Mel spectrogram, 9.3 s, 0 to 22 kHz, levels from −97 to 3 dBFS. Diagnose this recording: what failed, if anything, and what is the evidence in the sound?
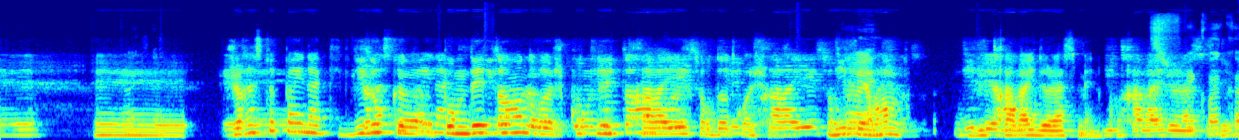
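A delayed copy of the speech trails it by 954 ms, in scraps at 0–0.34, 1.66–2.34, 2.64–3.41, 7.14–7.65 and 8.26–9.15 s and throughout 3.63–6.95 s. It sits mostly about 5 dB down, quieter early. This is echo leak in call processing, likely a loudspeaker-side echo canceller passing back what its microphone caught.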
